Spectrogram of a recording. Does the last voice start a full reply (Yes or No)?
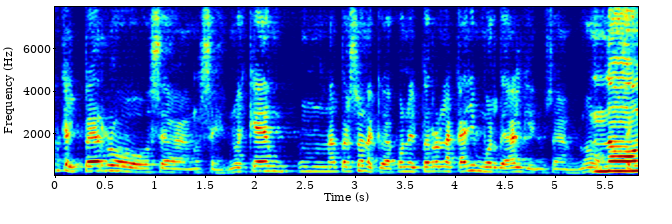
Yes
